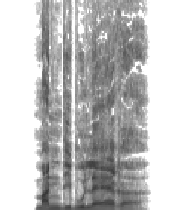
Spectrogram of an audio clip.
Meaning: inflection of mandibulär: 1. strong/mixed nominative/accusative feminine singular 2. strong nominative/accusative plural 3. weak nominative all-gender singular
- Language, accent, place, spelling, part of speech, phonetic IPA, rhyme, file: German, Germany, Berlin, mandibuläre, adjective, [mandibuˈlɛːʁə], -ɛːʁə, De-mandibuläre.ogg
